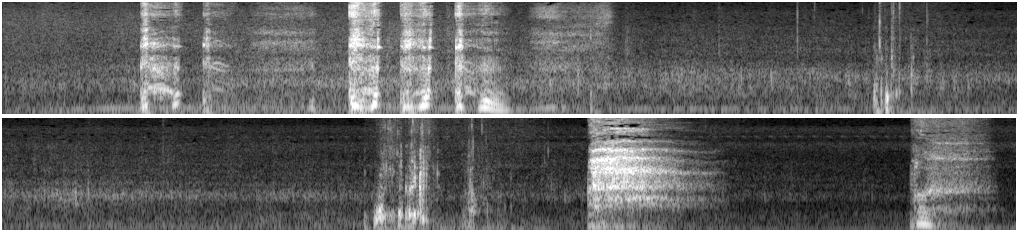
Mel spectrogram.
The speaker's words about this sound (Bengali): হঠাৎ আবার সে বিশ্রী কাশিটা শুরু হলো। খুক খুক করে একটানা কাশিটা হতেই থাকে।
